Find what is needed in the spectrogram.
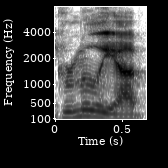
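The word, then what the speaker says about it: Gramuglia: saw by um Anthony Grimmullia, a YouTuber we're big fans of where You finally got his name right. You didn't pronounce the G.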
